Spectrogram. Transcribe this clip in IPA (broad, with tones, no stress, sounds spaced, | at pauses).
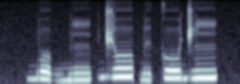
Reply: b o˦˨ ɡ͡b ĩ˧ | d͡ʒ oː˦ ɓ ɨ˨˦ k oː˦ d͡ʒ ĩ˦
